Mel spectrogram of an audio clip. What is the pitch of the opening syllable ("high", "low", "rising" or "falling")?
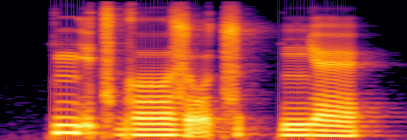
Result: high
